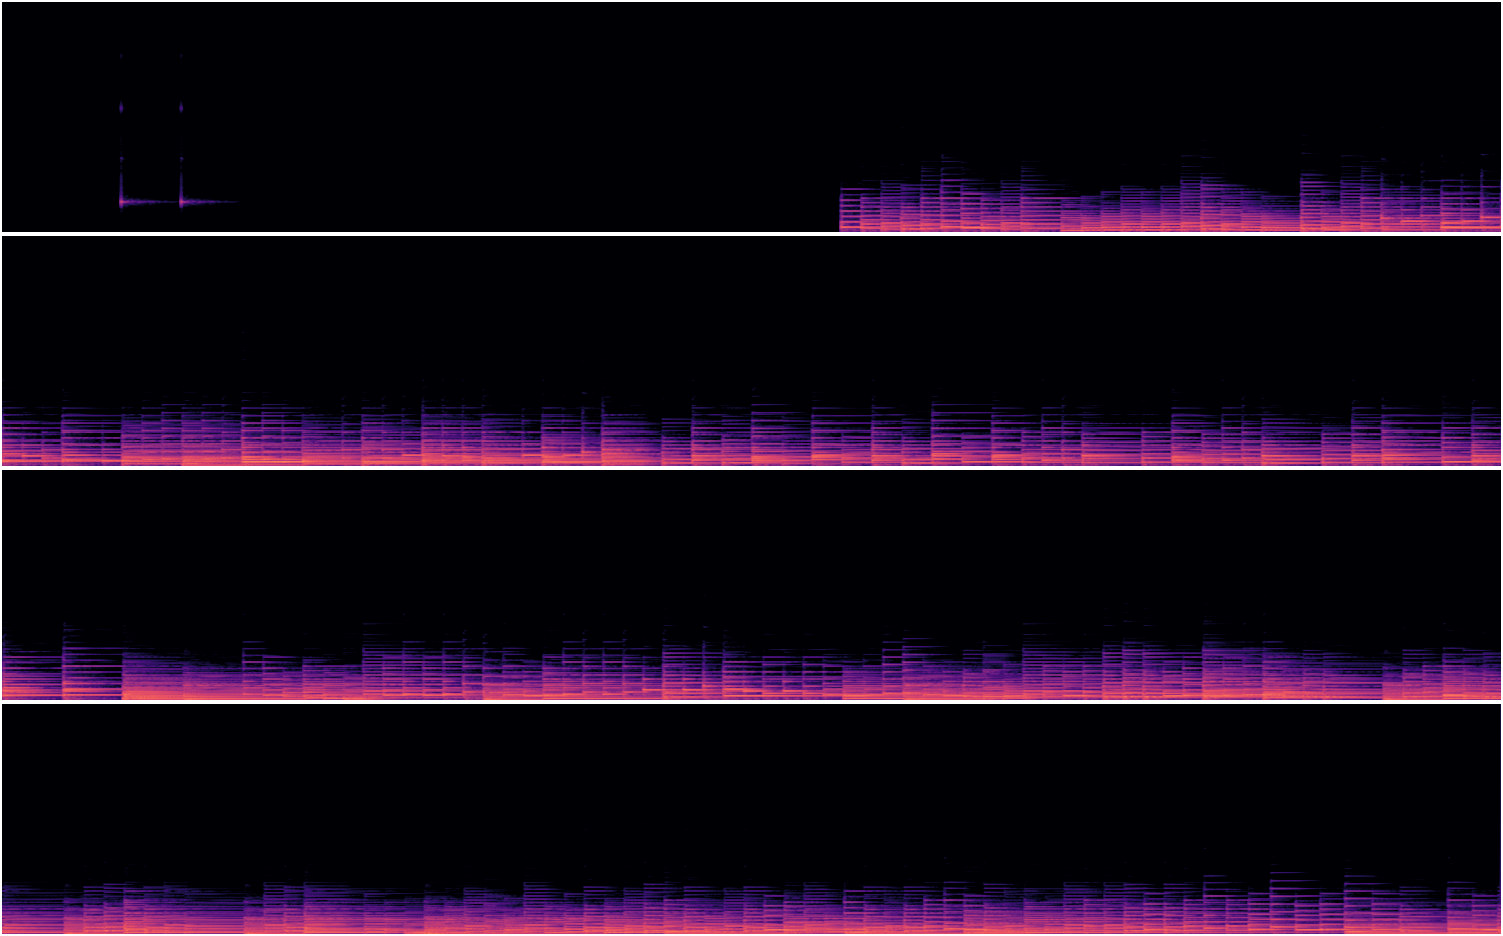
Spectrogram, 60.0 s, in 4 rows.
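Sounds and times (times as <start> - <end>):
piano: 8.4 - 59.9.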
